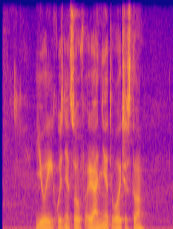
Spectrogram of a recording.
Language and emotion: Russian, neutral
